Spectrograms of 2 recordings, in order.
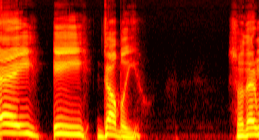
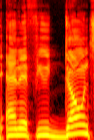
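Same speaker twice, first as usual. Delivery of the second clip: usual speaking voice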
